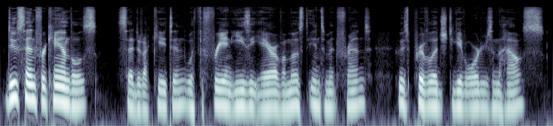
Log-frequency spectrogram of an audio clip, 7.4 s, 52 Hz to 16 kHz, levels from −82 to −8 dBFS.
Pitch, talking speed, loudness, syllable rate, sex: 130 Hz, 210 wpm, -20 LUFS, 5.8 syllables/s, male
